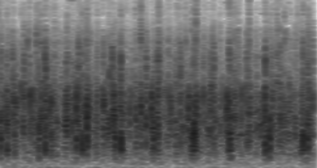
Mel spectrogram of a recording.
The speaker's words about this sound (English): Let's give these kids a huge round of applause.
